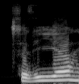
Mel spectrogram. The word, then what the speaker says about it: Sevilla: did severe but I don't know how that's pronounced in English Sevilla yeah and and Valencia and Barcelona on the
